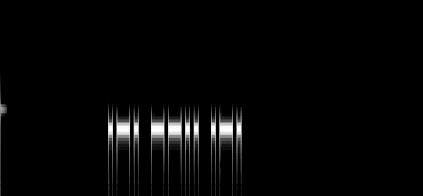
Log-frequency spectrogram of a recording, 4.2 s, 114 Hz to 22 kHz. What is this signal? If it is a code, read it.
Morse code, heard as a keyed tone, about 28 wpm, 700 Hz. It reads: RZR
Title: USA Call Sign Postfixes - 3 Letters 28wpm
